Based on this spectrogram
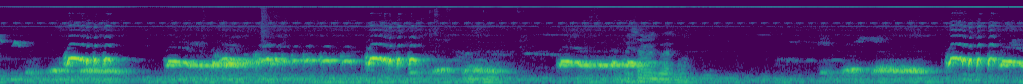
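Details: Singing zebra dove of local wild stock, delivering vibrating high coos followed by lower burry notes, several phrases separated by brief pauses over a soft low rumble.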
